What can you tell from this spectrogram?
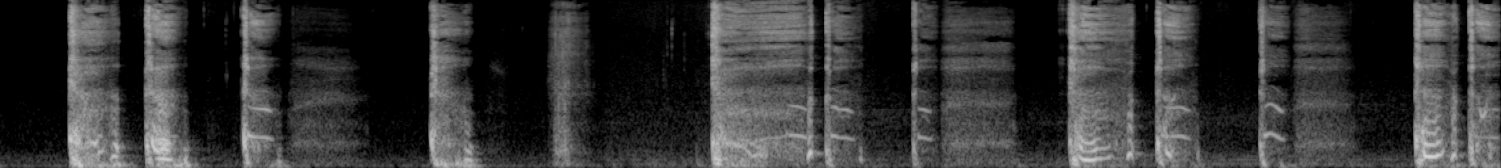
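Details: About a dozen repeated harsh, forceful coughs with throat clearing, some in quick pairs, several with a faint wheezy tail.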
